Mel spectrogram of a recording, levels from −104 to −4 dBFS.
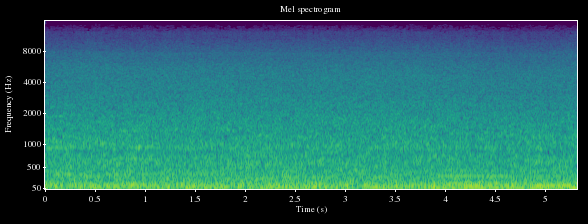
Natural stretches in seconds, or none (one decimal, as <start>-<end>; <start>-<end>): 0.0-5.3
